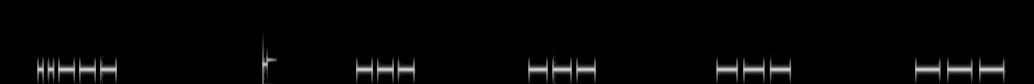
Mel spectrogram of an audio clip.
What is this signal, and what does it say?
Morse code, heard as a keyed tone, about 20 wpm, spaced as for 6 wpm, 700 Hz. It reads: 2 OOOO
